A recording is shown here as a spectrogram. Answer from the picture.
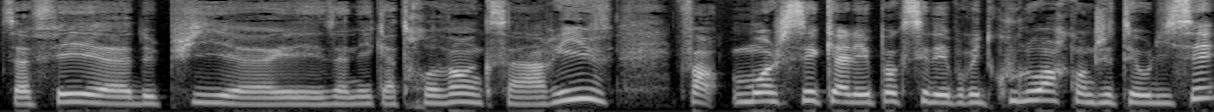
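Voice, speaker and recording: A woman with an ordinary speaking voice talks at a moderate pace in a medium pitch on a very clean recording with a silent background. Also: ordinary pitch variation, dry, close sound with no echo. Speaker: content creator. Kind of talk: casual panel discussion.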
